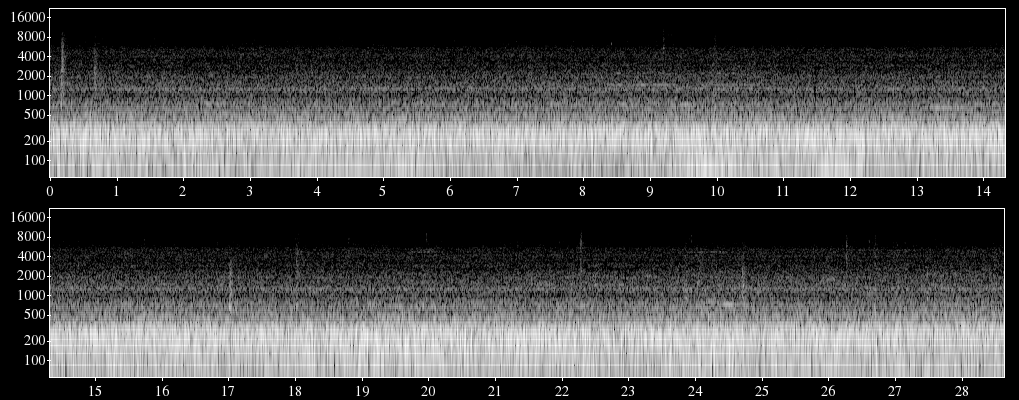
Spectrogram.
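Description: Steady low rumble inside a Metrolink commuter train coach as it pulls out of the station and picks up speed, with a few faint clicks now and then.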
